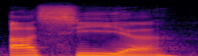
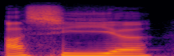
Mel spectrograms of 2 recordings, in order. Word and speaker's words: hacía: É acentuado, a pronúncia é diferente. Aqui eu pronuncio hacía, aqui é hacia, a preposição é hacia. O verbo aqui é hacía.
